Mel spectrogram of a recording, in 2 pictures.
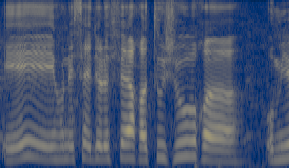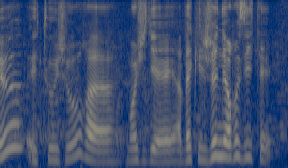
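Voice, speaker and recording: Ordinary pitch variation comes through as the words unfold at a fairly slow pace. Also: woman, fairly high pitch for a woman. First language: not French (speaking French). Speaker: winemaker and business owner. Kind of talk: interview. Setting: awards event. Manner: hesitant, many fillers.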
